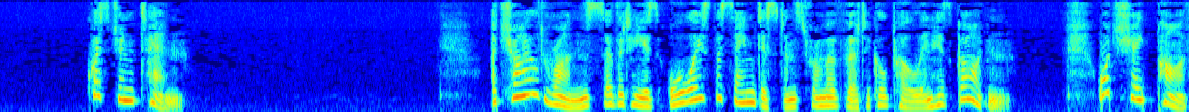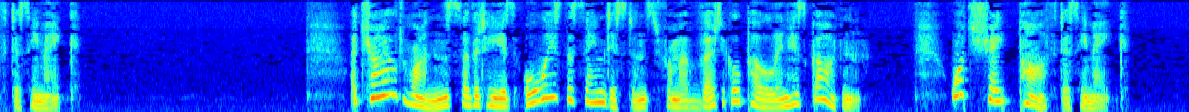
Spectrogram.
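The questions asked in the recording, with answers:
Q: What shape path does he make?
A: A circle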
